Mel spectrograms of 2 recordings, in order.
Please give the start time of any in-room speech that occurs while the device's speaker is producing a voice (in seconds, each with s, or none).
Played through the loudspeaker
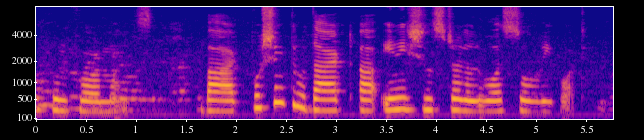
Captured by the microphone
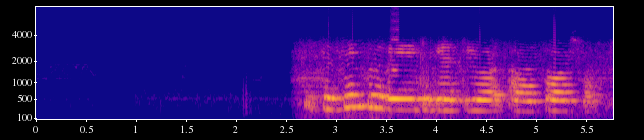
2.7 s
